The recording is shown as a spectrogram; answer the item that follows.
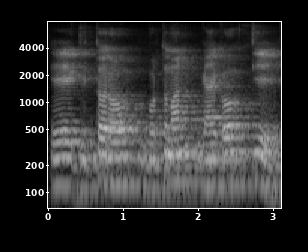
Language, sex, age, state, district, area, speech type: Odia, male, 60+, Odisha, Boudh, rural, read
